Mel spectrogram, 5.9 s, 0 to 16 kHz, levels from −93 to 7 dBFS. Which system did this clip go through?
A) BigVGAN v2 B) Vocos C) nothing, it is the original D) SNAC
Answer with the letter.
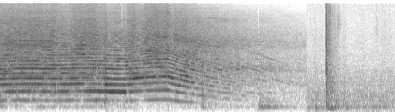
C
